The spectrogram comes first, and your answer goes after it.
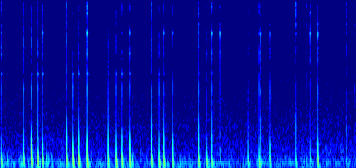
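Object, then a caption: Wax pillar candle. Fingernails tap the side of a lit, dark red solid wax pillar candle held close to the mic. Many quick, uneven taps come in small clusters, each a short, dry click with a soft low thump and a bright tick on top. Every tap dies away almost instantly over a quiet background.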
